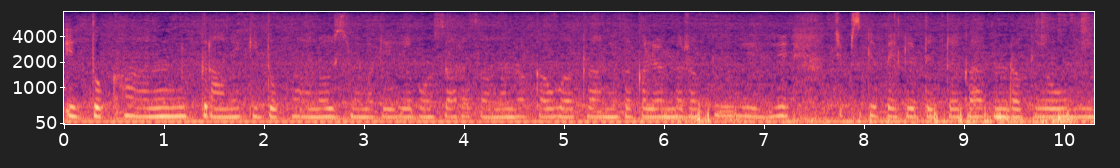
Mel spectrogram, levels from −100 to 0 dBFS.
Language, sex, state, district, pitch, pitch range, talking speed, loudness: Hindi, female, Bihar, Jamui, 110 Hz, 105-110 Hz, 115 wpm, -18 LUFS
